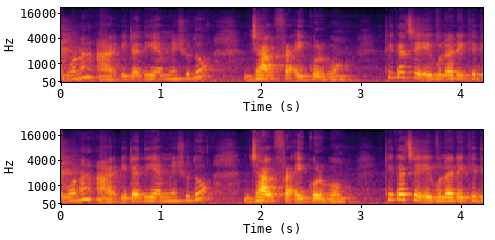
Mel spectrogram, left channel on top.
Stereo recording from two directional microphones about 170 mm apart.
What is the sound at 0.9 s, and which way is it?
A woman's voice, 35° right (ahead or behind).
